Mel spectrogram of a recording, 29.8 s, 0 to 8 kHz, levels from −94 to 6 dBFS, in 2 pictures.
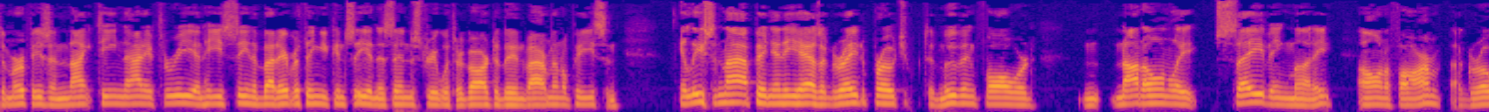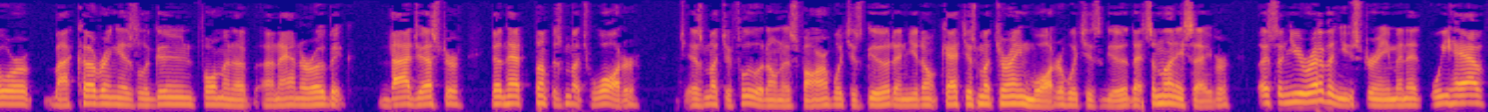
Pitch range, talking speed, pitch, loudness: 125-150 Hz, 190 wpm, 140 Hz, -20 LUFS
